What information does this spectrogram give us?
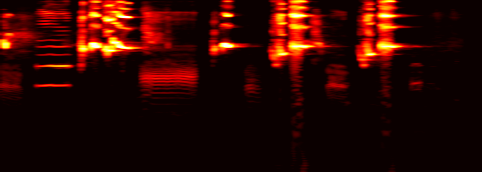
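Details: Competition starling kept in a cage sings a loud 'tembakan' burst. Short nasal squawks and buzzy harmonic notes are mixed with shrill upward-flicking whistles in quick succession.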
